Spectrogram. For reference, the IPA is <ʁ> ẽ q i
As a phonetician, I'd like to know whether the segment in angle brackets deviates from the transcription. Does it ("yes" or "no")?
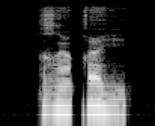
no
